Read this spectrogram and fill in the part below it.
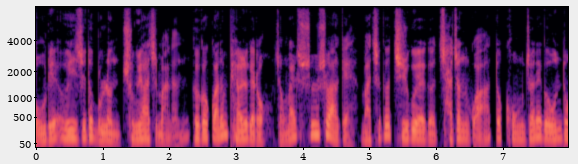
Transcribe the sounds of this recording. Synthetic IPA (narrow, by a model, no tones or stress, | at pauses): uɾie̞ɯjd͡ʑidomuɭːont͡ɕuŋjoɦad͡ʑima̰nɯ̰nkɯɡʌt̚k͈wanɯnpjʌɭɡe̞ɾot͡ɕʌŋmaɭsʰunsʰuɦaɡe̞̰mat͡ɕʰikɯt͡ɕiɭɡue̞kɯt͡ɕad͡ʑʌnɡwa̰t͈okoŋd͡ʑʌne̞kɯundo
